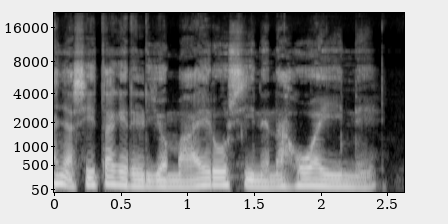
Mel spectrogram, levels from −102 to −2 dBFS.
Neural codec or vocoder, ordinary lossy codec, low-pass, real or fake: none; none; none; real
